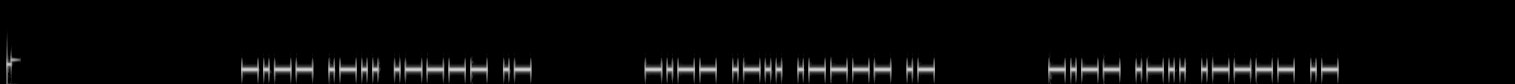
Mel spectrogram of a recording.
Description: Morse code, heard as a keyed tone, about 22 wpm, 700 Hz. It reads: YL1A YL1A YL1A
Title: DXCC-100 Call Signs - 4 Characters - Repeated 3x - 22wpm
